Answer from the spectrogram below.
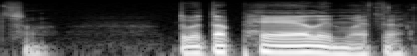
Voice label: "peel", Welsh

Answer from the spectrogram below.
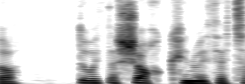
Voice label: "sioc", Welsh

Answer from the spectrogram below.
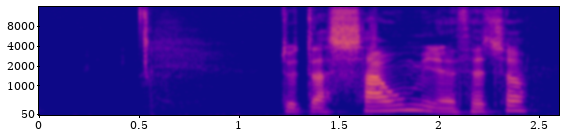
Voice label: "sawm", welsh

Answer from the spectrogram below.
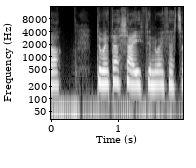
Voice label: "llaith", Welsh

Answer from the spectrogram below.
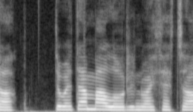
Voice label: "malwr", Welsh

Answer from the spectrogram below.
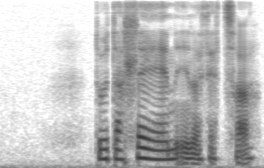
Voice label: "lleen", Welsh

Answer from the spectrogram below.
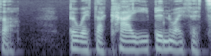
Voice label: "caib", Welsh

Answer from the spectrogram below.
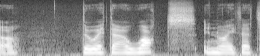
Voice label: "wats", Welsh

